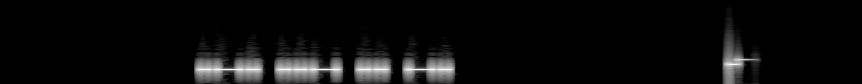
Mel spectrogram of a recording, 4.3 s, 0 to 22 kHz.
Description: Morse code, heard as a keyed tone, about 30 wpm, 700 Hz. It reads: RUIN
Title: Four Letter Words - 30wpm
